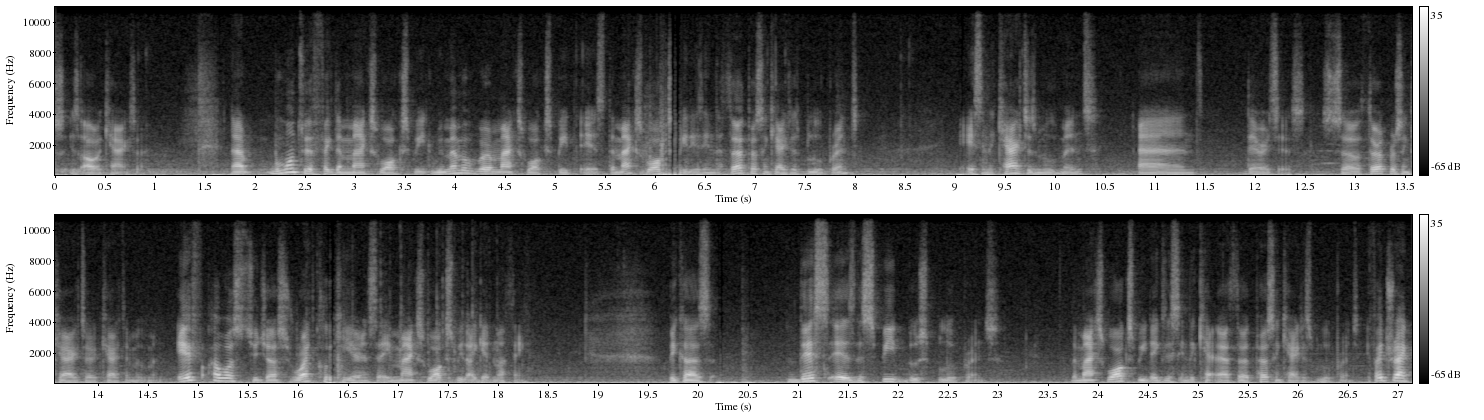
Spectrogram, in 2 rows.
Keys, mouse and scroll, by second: 3.0 right click, 5.4 click, 16.4 right click, 17.1-18.7 typing, 19.4-27.1 drag.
